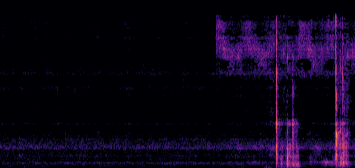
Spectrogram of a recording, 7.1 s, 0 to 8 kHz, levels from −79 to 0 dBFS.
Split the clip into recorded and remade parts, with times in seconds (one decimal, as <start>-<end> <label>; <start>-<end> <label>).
0.0-7.1 remade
